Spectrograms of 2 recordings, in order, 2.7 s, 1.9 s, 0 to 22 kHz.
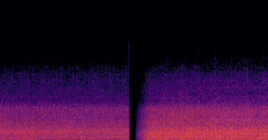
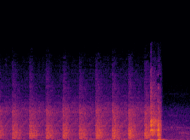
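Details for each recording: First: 2012 Chevrolet with a 2.5 diesel, brought in on a tow truck with a no-start, now repaired and recorded from outside: smooth, steady idle with no knocks, misses or hunting; starts and settles cleanly; normal idle. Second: 2012 Chevrolet Z71 with 2.5 diesel that won't start, brought in on a tow truck: even starter cranking about six pulses a second that stops without the engine catching; cause unknown, codes to be scanned.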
